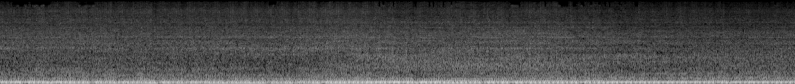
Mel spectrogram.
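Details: 2007 Pontiac Grand Prix GT idling after a crank-no-start fix with a swapped fuse box. Even, low idle rumble at constant speed, no stumbles, ticks or knocks; healthy.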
